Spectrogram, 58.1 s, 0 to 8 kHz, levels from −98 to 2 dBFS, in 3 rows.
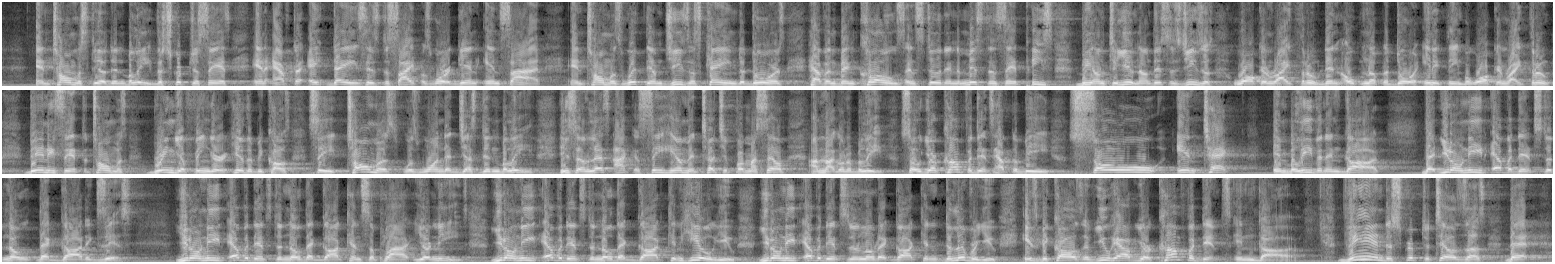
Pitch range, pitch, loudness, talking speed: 155-195 Hz, 165 Hz, -15 LUFS, 165 wpm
